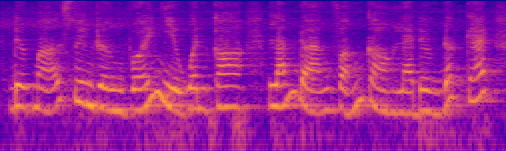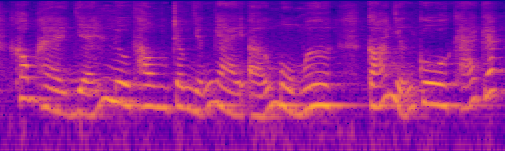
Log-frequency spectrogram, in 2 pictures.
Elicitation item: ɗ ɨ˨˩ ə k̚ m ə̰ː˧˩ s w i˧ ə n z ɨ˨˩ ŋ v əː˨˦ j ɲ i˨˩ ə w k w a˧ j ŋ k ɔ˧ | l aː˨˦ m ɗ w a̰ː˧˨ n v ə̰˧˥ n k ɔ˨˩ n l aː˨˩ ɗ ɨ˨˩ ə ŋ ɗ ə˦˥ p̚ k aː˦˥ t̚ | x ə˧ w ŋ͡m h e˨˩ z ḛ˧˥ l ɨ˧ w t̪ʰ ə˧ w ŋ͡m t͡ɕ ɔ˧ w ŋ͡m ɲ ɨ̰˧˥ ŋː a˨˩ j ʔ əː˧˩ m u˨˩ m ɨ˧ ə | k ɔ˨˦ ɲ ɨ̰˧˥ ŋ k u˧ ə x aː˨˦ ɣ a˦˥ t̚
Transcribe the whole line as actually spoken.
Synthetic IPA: ɗ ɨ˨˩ ə k̚ m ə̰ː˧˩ s w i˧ ə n z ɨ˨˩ ŋ v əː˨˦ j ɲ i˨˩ ə w k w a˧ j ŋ k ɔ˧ | l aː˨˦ m ɗ w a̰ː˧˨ n v ə̰˧˥ n k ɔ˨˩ n l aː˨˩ ɗ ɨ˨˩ ə ŋ ɗ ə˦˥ t̚ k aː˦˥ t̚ | x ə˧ w ŋ͡m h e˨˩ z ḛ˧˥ l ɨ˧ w t̪ʰ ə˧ w ŋ͡m t͡ɕ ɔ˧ w ŋ͡m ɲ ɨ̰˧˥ ŋː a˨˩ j ʔ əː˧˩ m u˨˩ m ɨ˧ ə | k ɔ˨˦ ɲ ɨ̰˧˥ ŋ k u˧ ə x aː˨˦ ɣ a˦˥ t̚

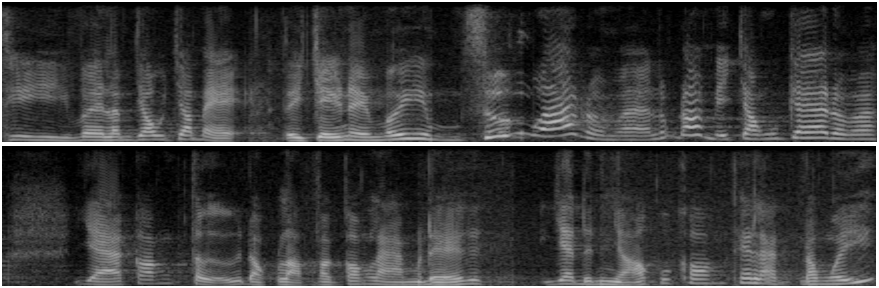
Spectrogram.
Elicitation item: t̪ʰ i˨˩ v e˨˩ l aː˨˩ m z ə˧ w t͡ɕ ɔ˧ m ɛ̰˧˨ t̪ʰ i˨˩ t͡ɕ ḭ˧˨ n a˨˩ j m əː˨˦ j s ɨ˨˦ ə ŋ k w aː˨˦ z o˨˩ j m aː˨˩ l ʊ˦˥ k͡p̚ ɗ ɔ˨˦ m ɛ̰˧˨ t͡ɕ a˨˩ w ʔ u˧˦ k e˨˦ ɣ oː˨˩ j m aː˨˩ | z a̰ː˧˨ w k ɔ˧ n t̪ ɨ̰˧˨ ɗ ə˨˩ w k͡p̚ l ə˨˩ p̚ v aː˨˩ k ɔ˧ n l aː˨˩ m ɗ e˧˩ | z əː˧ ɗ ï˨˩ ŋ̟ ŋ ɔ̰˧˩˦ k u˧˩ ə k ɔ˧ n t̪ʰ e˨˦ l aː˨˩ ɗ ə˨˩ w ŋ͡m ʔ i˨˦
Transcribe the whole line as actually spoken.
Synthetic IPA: t̪ʰ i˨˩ v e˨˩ l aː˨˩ m z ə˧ w t͡ɕ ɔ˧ m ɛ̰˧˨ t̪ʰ i˨˩ t͡ɕ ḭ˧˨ n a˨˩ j m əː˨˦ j s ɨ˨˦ ə ŋ k w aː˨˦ z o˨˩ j m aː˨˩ l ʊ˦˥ k͡p̚ ɗ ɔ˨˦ m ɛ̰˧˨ t͡ɕ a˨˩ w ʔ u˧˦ k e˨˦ z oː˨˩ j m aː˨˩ | z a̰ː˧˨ k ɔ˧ n t̪ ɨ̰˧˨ ɗ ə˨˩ w k͡p̚ l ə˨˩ p̚ v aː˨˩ k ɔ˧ n l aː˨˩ m ɗ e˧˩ | z aː˧ ɗ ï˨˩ ŋ̟ ɲ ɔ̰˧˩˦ k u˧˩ ə k ɔ˧ n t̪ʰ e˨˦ l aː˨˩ ɗ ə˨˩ w ŋ͡m ʔ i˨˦

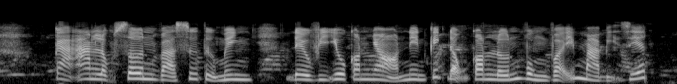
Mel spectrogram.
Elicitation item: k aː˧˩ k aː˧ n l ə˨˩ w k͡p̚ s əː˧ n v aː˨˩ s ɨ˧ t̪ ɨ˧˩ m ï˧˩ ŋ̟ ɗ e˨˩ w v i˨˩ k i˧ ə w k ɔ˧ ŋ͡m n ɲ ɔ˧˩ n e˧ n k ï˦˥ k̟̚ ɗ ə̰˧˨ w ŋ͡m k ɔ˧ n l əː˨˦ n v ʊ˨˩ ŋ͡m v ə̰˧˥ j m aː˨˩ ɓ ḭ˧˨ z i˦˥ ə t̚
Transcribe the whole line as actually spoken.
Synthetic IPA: k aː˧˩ ʔ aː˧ n l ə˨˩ w k͡p̚ s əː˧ n v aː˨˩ s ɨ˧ t̪ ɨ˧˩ m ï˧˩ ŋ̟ ɗ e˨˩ w v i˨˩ ʔ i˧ ə w k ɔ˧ n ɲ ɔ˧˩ n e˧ n k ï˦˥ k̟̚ ɗ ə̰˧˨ w ŋ͡m k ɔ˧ n l əː˨˦ n v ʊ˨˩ ŋ͡m v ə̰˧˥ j m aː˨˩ ɓ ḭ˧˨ z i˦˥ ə t̚

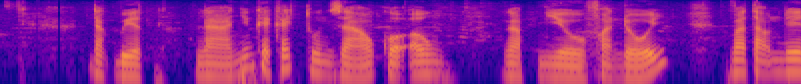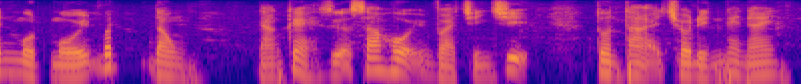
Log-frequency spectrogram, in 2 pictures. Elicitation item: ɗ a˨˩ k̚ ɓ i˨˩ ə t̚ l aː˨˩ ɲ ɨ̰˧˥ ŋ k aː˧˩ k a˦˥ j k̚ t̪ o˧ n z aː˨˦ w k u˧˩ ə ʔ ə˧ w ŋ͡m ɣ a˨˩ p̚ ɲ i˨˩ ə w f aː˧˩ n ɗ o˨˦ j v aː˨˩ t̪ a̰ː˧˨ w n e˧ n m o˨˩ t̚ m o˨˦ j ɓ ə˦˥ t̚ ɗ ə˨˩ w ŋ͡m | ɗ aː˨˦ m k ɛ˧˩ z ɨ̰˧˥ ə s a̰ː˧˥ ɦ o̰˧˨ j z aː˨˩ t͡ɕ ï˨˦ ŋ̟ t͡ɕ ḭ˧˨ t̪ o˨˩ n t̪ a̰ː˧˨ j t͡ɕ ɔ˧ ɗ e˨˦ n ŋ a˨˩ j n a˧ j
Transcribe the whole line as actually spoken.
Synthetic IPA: ɗ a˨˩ k̚ ɓ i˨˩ ə t̚ l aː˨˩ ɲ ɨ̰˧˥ ŋ k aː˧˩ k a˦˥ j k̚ t̪ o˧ n z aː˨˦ w k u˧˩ ə ʔ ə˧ w ŋ͡m ɣ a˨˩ p̚ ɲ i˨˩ ə w f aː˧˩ n ɗ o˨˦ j v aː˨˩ t̪ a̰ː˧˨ w n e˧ n m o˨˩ t̚ m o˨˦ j ɓ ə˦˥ t̚ ɗ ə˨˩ w ŋ͡m | ɗ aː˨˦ ŋ k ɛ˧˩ z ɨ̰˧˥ ə s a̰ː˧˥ ɦ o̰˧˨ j v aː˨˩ t͡ɕ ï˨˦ ŋ̟ t͡ɕ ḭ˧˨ t̪ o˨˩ n t̪ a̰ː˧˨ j t͡ɕ ɔ˧ ɗ e˨˦ n ŋ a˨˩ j n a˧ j

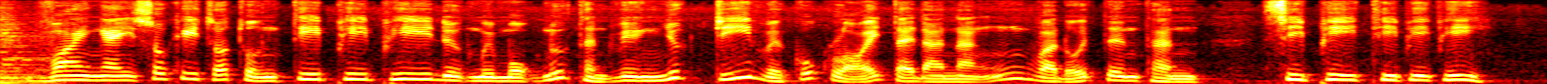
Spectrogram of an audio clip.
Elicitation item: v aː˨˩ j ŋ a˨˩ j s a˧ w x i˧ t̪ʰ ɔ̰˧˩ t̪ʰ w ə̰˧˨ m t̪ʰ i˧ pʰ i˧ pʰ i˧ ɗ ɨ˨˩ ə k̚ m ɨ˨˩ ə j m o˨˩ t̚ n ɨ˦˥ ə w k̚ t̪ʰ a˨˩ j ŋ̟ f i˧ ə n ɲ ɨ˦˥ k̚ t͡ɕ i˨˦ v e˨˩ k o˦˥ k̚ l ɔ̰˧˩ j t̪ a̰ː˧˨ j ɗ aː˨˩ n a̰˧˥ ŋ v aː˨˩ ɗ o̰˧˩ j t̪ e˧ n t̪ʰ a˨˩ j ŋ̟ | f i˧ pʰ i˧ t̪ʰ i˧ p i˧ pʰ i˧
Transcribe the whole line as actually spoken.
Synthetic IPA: v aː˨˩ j ŋ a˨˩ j s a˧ w x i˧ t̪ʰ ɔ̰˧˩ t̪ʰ w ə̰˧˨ n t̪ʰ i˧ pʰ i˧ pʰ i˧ ɗ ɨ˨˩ ə k̚ m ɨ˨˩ ə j m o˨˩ t̚ n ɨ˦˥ ə k̚ t̪ʰ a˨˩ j ŋ̟ v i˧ ə n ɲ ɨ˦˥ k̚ t͡ɕ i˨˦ v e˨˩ k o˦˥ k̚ l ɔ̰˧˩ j t̪ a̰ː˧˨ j ɗ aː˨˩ n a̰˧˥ ŋ v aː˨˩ ɗ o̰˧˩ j t̪ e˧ n t̪ʰ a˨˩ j ŋ̟ | s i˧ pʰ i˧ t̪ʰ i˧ p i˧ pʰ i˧

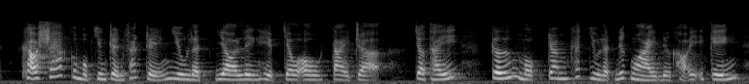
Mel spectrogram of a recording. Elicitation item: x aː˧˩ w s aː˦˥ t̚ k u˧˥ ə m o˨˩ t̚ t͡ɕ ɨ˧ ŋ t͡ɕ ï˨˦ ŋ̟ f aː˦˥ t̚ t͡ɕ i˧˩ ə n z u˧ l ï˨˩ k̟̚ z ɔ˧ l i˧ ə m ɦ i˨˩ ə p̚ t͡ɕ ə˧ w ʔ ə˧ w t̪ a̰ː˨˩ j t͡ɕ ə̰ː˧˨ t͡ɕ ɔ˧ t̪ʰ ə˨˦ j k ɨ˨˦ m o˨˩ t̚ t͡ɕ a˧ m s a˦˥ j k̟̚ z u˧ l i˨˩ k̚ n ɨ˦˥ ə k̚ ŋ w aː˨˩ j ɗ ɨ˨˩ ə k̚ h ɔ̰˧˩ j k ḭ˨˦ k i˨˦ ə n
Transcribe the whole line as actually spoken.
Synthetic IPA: x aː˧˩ w s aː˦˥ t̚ k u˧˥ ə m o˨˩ t̚ t͡ɕ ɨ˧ ŋ t͡ɕ ï˨˩ ŋ̟ f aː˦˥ t̚ t͡ɕ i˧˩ ə n z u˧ l ï˨˩ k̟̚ z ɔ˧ l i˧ ə n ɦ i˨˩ ə p̚ t͡ɕ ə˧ w ʔ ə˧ w t̪ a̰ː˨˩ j t͡ɕ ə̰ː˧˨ t͡ɕ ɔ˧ t̪ʰ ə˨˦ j k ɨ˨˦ m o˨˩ t̚ t͡ɕ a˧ m x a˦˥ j k̟̚ z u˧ l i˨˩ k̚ n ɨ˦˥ ə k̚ ŋ w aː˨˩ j ɗ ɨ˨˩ ə k̚ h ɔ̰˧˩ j ʔ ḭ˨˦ k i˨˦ ə n

